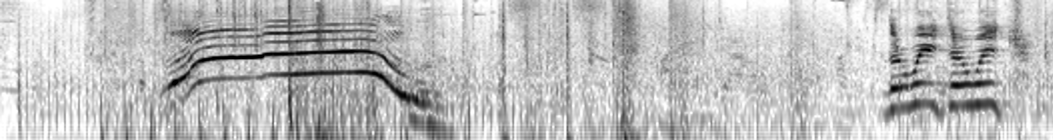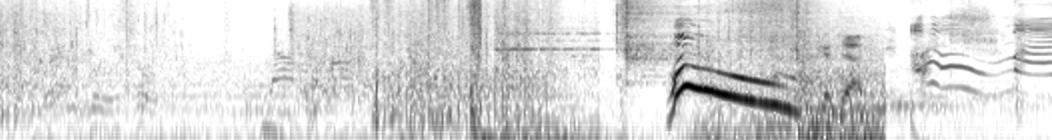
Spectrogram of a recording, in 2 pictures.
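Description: A young man shouts and yells excitedly.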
